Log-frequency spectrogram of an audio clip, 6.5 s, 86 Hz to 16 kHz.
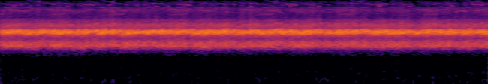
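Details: Many frogs singing together at a pond in a horse pasture, captured with a Zoom 6; the overlapping high-pitched trills merge into one continuous, even drone throughout.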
